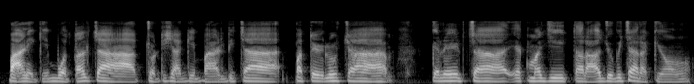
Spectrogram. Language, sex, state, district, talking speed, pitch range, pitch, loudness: Garhwali, male, Uttarakhand, Tehri Garhwal, 165 wpm, 135-150 Hz, 145 Hz, -21 LUFS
